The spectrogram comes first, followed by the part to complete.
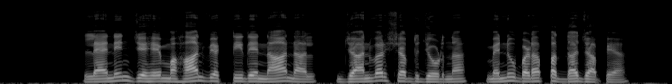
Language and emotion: Punjabi, neutral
